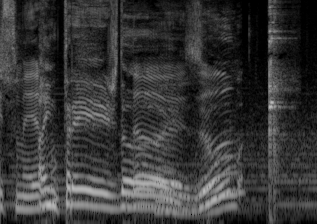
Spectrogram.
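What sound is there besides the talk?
coffee cups clinking together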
